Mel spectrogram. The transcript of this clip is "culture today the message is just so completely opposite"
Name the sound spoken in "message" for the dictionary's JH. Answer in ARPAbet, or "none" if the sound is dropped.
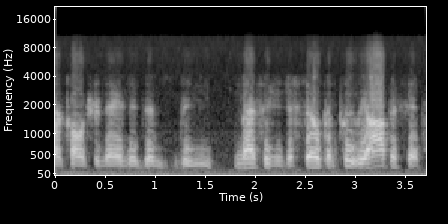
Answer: JH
